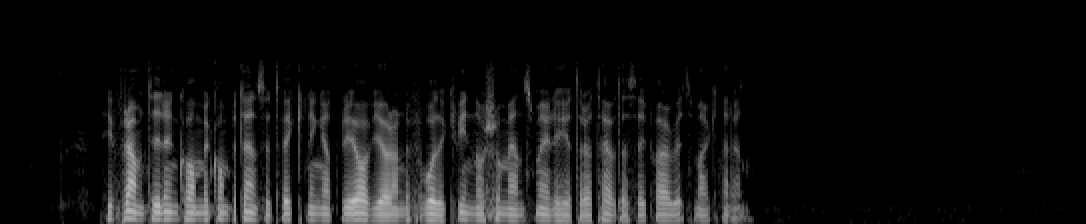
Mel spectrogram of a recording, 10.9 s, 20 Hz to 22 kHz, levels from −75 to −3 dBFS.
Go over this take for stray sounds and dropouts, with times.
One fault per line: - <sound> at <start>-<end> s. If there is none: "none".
none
